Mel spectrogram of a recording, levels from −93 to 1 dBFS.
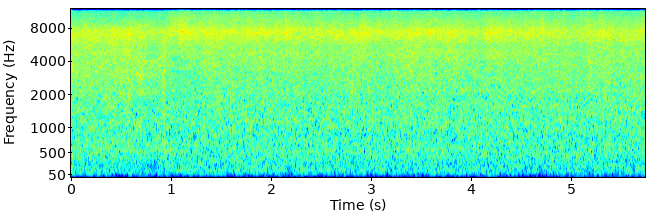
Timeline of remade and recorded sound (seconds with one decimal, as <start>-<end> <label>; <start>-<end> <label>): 0.0-0.5 recorded; 0.5-1.2 remade; 1.2-5.7 recorded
